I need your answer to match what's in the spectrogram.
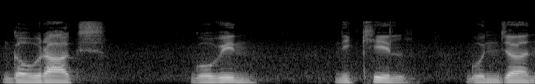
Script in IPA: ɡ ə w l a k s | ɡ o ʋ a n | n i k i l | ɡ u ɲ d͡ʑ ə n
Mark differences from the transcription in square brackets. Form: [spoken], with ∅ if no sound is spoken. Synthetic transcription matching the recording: ɡ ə w [ɾ] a k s | ɡ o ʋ [i] n | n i [kʰ] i l | ɡ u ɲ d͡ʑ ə n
